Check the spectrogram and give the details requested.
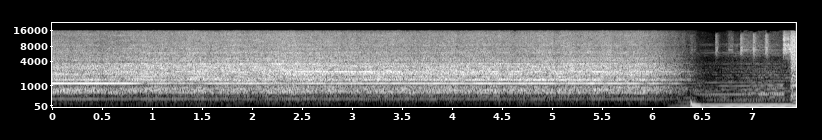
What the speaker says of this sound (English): it is time to blow dry it. Diffuser attached to it.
